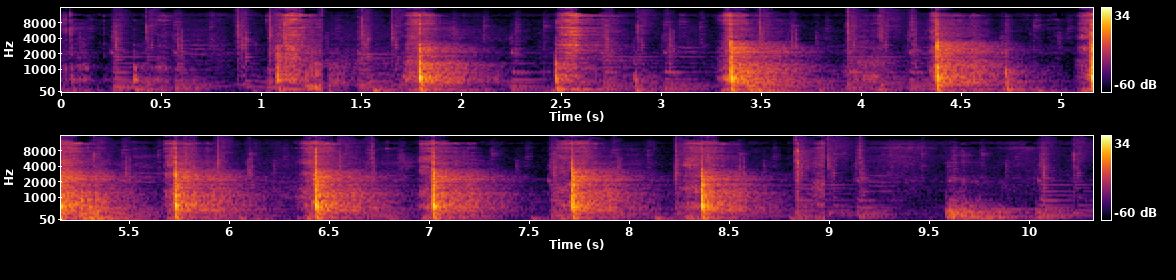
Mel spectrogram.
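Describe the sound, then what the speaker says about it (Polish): A knife chops a cucumber steadily on a cutting board, about a dozen crisp, evenly spaced strokes with no talking. "ogórka pokroję taką metodą, jak z reguły kroją Azjaci"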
